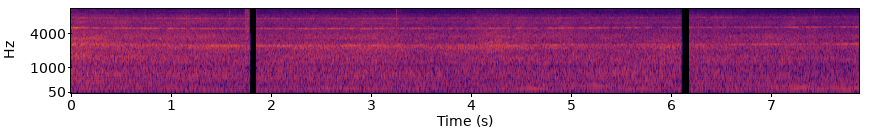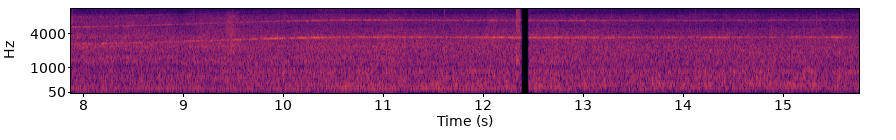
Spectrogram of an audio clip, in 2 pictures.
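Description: InterCity 125 (HST) power car's diesel engine working hard as the train pulls away, a low drone under a high turbocharger whine that rises in pitch about ten seconds in. The sound drops out briefly three times.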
